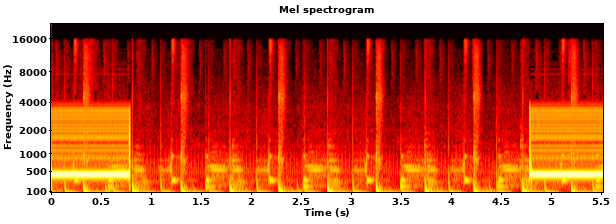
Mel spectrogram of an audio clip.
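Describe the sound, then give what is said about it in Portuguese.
Telephone tones as a call is placed: a loud, steady tone at the start and again at the end, with a run of soft, regularly ticking pulses between them. “então vamos ligar pro Felipe pra ver qual que é”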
